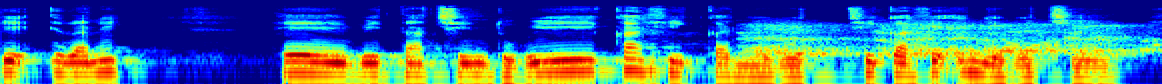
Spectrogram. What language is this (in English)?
Southwestern Tlaxiaco Mixtec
